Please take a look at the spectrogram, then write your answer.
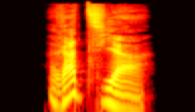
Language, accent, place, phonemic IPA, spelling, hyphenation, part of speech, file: German, Germany, Berlin, /ˈratsi̯a/, Razzia, Raz‧zia, noun, De-Razzia.ogg
- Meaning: police raid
